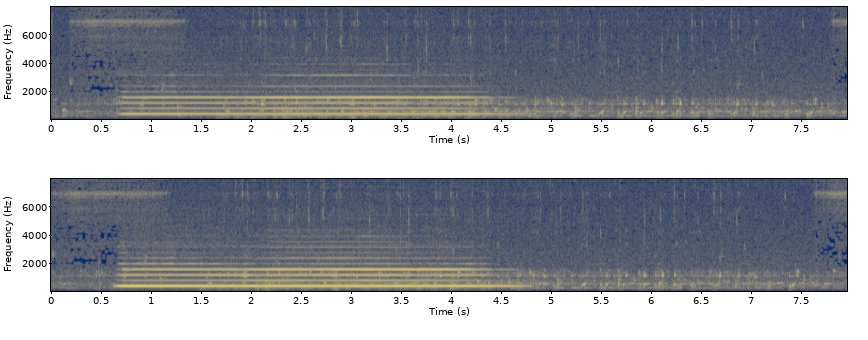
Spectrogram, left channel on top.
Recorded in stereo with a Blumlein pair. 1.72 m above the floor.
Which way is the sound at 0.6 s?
55° right.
